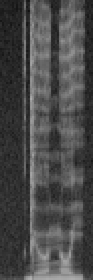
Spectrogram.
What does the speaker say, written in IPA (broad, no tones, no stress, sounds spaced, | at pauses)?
ɡʲ ʊː n o j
